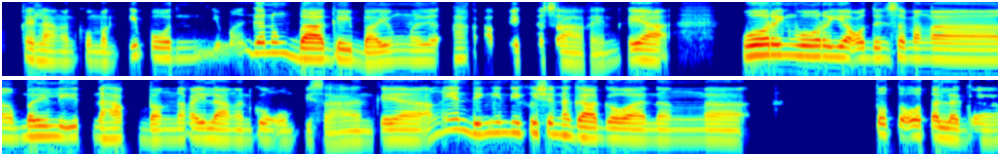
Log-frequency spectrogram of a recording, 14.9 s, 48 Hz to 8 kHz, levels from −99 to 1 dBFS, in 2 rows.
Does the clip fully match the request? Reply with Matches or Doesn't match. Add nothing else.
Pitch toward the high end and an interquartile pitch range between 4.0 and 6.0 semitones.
Doesn't match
